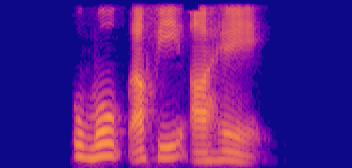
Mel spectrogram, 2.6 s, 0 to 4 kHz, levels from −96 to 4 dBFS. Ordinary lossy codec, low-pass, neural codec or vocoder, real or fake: MP3, 32 kbps; 3.6 kHz; codec, 24 kHz, 0.9 kbps, WavTokenizer, small release; fake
